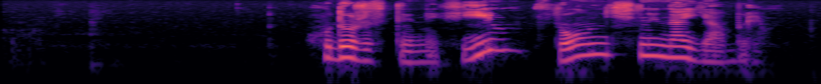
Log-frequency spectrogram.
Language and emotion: Russian, positive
